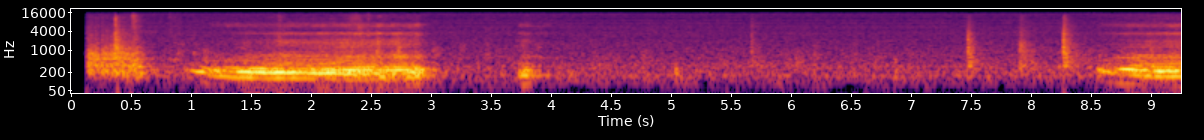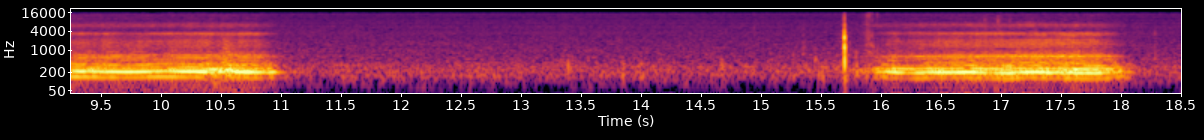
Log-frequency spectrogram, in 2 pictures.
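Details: Sleeping white Boxer dog snoring: loud, rattling, long inward snores about seven seconds apart.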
